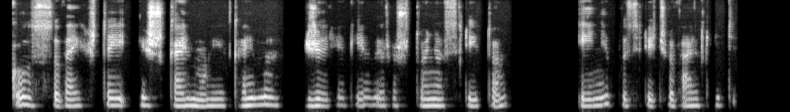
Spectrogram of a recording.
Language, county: Lithuanian, Klaipėda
